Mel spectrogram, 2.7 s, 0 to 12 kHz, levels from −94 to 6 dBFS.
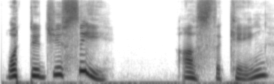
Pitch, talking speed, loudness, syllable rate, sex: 210 Hz, 155 wpm, -18 LUFS, 4.0 syllables/s, female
